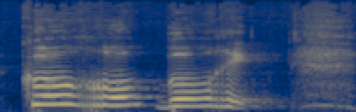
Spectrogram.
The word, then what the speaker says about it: corroborer: validité de leurs hypothèses corroborer beaucoup de r ici corroborer donc quand il y a de r comme ici dans ro on le on prononce de la même manière que s'il y en avait seulement un corroboré corroborer corroborer et donc corroborer c'est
